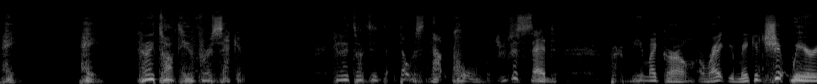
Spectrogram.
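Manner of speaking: acted, confrontational whisper through gritted teeth. Acting out a movie character confronting another guy, in a mock whisper through clenched teeth. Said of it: "a whispering through clenched teeth kind of conversation".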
